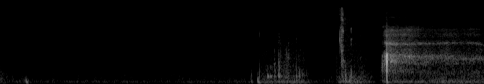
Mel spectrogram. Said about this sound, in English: Fill it with your favorite liquid. I like coffee. And join me now for the unparalleled pleasure. The dopamine of the day, the thing makes everything better. It's called simultaneous sip. It happens now. Go.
